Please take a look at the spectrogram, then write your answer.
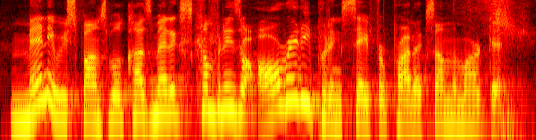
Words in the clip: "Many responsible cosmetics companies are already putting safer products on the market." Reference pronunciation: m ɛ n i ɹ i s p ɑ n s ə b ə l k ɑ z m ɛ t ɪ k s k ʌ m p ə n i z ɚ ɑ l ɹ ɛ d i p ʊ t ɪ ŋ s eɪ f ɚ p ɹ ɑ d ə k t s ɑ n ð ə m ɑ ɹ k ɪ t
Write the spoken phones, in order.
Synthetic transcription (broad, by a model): m ɛ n i ɹ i s p ɑ n s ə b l k ɑ z m ɛ t ɪ k s k ʌ m p ə n i z ɚ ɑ l ɹ ɛ d i p ʊ t ɪ ŋ s eɪ f ɚ p ɹ ɑ d ə k t s n ð ə m ɑ ɹ k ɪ t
